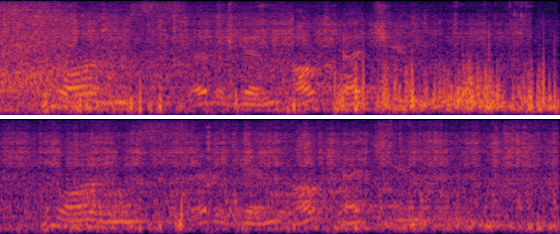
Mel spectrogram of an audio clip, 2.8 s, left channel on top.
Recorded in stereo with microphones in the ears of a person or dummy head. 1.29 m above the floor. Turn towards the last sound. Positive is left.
turn(degrees=30)  # may be behind; listen again after turning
